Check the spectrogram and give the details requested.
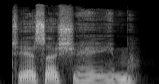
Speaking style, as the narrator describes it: muttered the tormentor

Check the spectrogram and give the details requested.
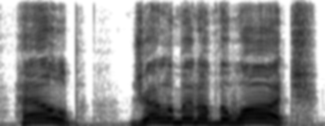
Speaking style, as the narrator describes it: shouted Gringoire

